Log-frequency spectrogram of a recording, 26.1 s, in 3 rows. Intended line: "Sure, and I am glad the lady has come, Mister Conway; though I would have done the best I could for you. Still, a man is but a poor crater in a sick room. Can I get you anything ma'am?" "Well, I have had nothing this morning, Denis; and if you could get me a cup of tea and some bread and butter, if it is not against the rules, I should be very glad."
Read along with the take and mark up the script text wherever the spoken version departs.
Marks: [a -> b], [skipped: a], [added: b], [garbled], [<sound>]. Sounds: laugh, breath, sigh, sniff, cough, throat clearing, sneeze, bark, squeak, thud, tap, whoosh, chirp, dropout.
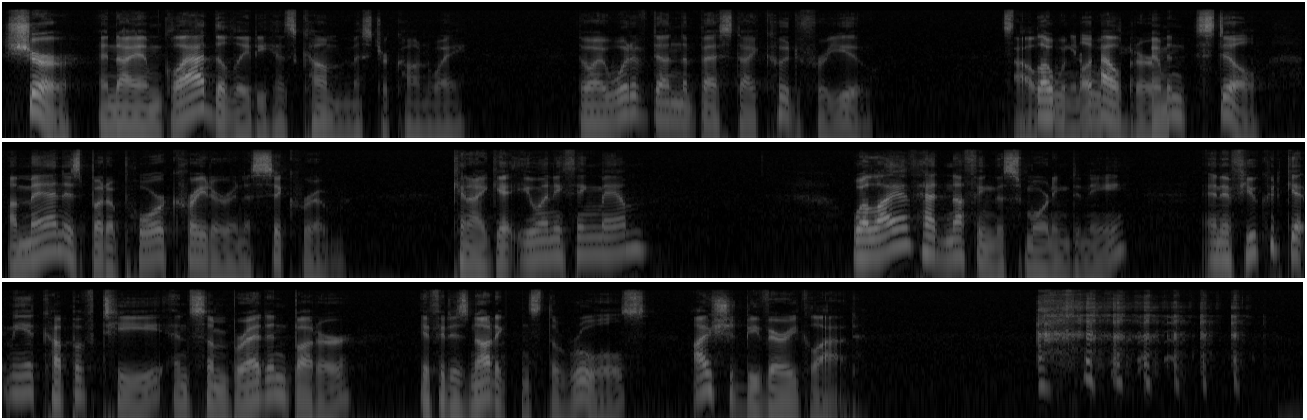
"Sure, and I am glad the lady has come, Mister Conway; though I would have done the best I could for you. [garbled] Still, a man is but a poor crater in a sick room. Can I get you anything ma'am?" "Well, I have had nothing this morning, Denis; and if you could get me a cup of tea and some bread and butter, if it is not against [dropout] the rules, I should be very glad." [laugh]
